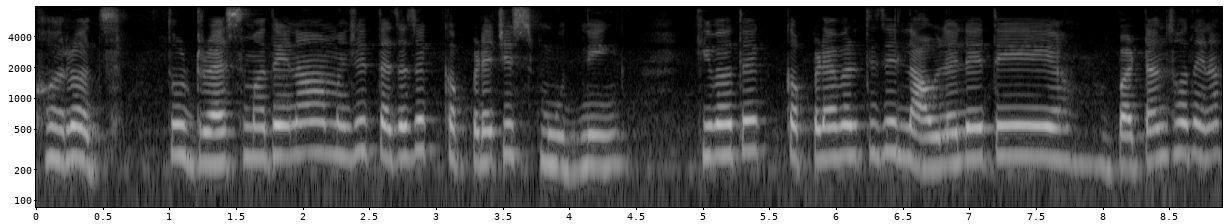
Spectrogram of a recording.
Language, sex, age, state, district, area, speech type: Marathi, female, 18-30, Maharashtra, Thane, urban, spontaneous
